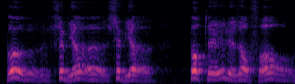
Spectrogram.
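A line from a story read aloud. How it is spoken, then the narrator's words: Stammering. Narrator (French): balbutia-t-il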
